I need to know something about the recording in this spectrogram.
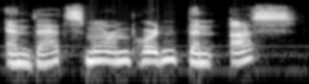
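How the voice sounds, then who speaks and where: A man's voice: high voice, fairly even intonation, a little slow, fairly bright tone, no echo, voice pushed up. A man voicing a spoiled, petulant young woman with a whiny, melodramatic delivery in an audiobook. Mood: angry, pleading. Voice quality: whiny, gasping.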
